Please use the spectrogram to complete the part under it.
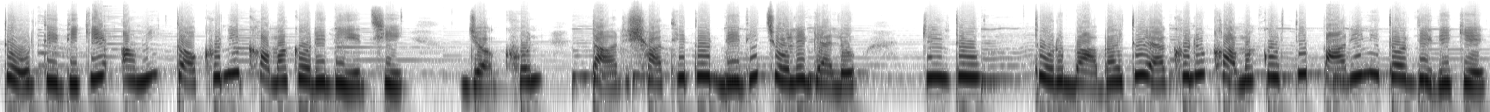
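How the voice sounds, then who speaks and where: A woman's voice: high-pitched, expressive, moderate pace, a little mellow, faint music behind. A woman voicing a forgiving, reassuring village mother in cartoon story dialogue, soothing and resigned.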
